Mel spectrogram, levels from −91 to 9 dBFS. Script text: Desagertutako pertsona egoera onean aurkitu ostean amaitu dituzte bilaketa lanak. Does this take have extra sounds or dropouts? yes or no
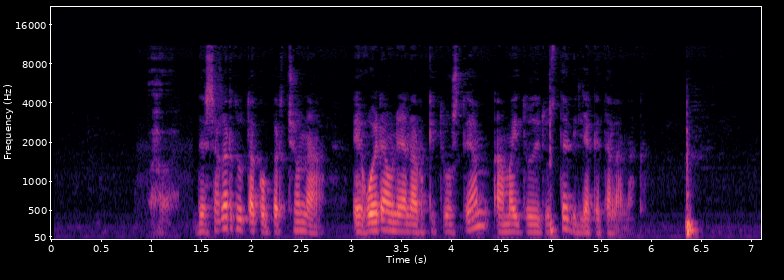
yes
